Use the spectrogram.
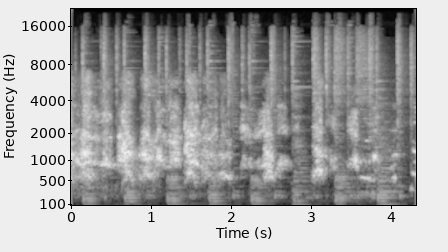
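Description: A 140-pound bull mastiff barks in a steady series of loud, deep woofs about every half second, close by and dominating the scene with no talk over it.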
